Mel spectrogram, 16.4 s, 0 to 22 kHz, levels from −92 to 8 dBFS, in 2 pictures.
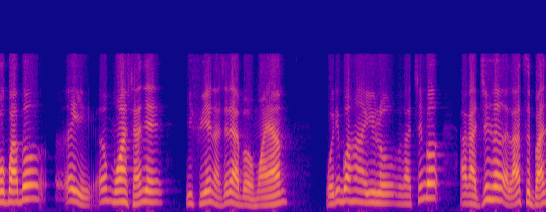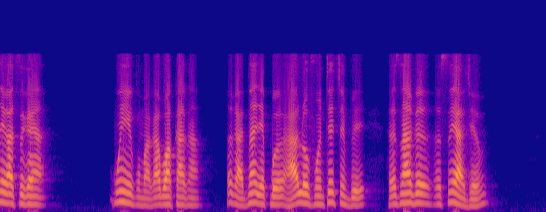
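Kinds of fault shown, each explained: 4-bit ADPCM compression: every sample is coded as a coarse 4-bit step from a running prediction, so a gritty hiss rides along with the speech for the whole clip and swells on louder syllables. The damage is heavy, and nothing comes through above about 7.7 kHz, which fits a 64 kbps stream.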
